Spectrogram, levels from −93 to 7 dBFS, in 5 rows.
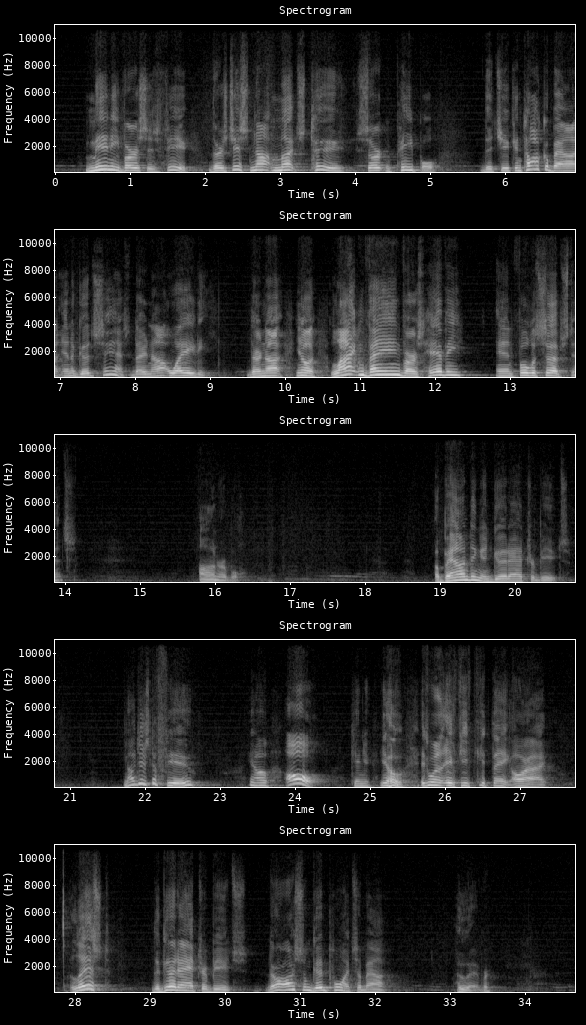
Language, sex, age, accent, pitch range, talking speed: English, male, 50-69, American, 155-225 Hz, 120 wpm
